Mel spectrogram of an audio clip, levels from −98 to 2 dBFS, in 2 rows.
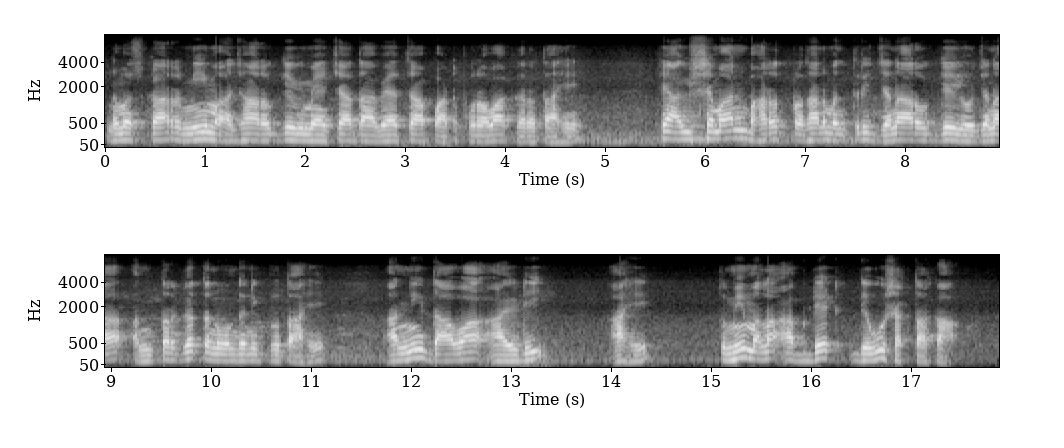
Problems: none marked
